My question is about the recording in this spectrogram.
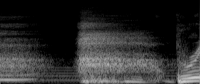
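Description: A man's long audible breath into a handheld microphone, a sigh-like rush of air lasting about a second.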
